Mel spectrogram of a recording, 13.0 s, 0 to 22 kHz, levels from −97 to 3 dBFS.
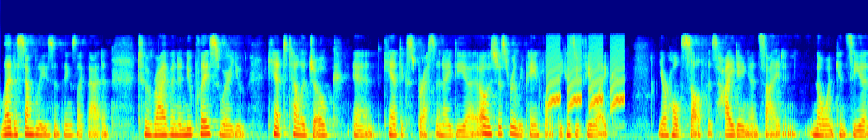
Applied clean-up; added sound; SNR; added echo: none; Alarm; 5 dB; reverberation time 0.7 s.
